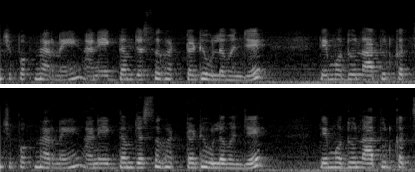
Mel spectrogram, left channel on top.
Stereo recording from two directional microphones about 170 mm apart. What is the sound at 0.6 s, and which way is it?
A woman's voice, 40° right (ahead or behind).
